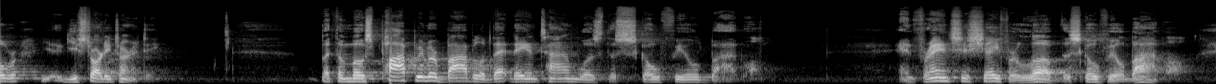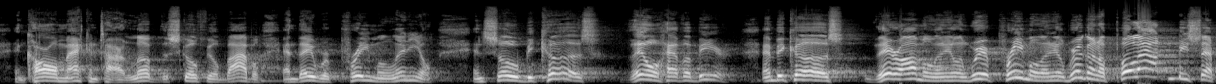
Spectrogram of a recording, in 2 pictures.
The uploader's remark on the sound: This sermon was delivered on November 19, 2023 at First Baptist Church Hendersonville, NC.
